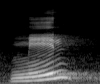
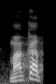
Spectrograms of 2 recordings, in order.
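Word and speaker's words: مائة: antara Ini sama ini maka tetap bacanya Mi bukan Ma ini asal muasal ceritanya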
